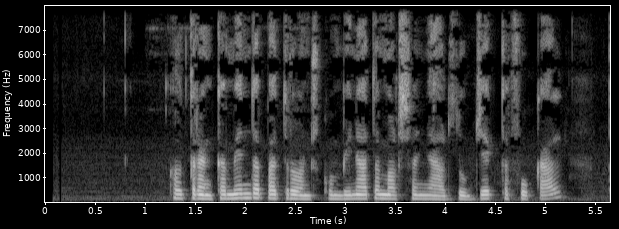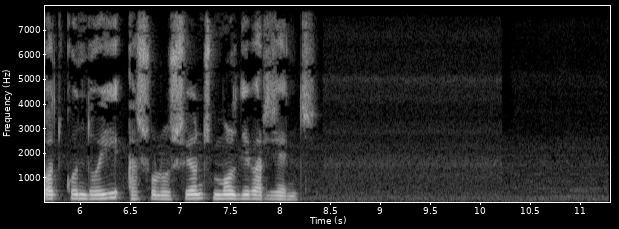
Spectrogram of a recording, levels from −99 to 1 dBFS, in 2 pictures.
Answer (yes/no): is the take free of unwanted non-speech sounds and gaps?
yes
